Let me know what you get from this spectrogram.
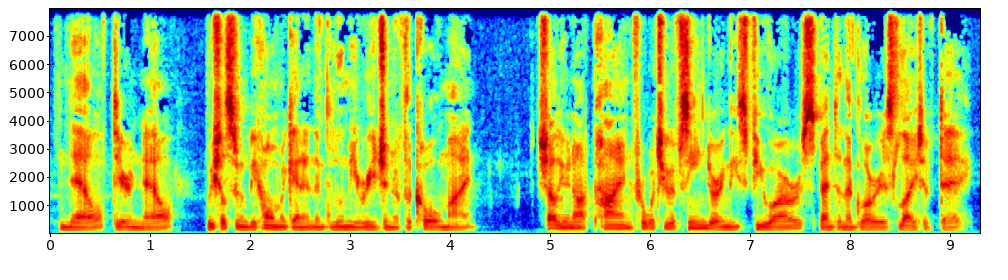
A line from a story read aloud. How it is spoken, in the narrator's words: looking earnestly at her, he said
